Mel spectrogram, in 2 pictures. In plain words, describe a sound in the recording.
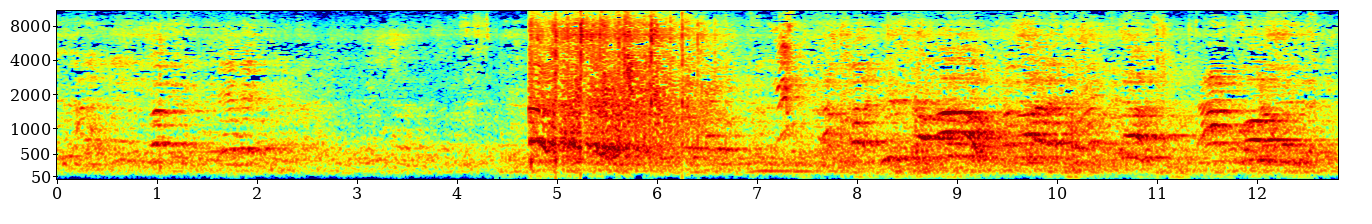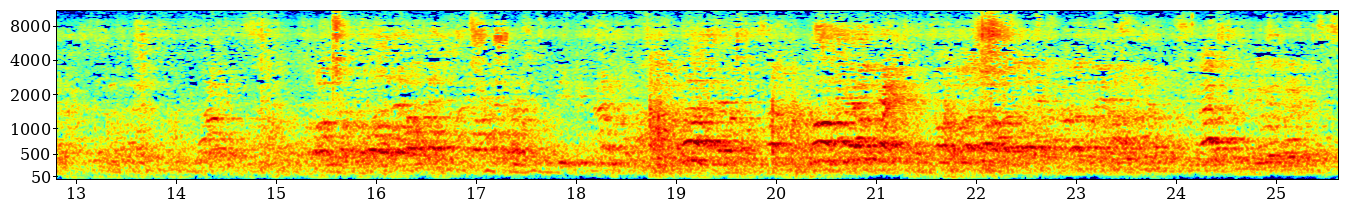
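Men shout instructions loudly from ringside.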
